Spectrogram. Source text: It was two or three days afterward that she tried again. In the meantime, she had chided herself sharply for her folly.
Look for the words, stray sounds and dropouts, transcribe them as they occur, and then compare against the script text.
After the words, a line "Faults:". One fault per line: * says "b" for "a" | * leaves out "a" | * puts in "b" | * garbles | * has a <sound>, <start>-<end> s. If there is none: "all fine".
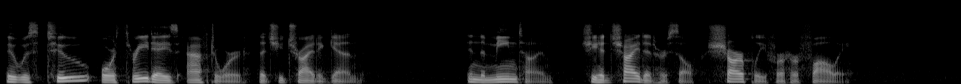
It was two or three days afterward that she tried again. In the meantime, she had chided herself sharply for her folly.
Faults:
all fine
